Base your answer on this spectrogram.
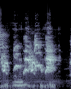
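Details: American Bully during a stud mating session at Imbalbalatong, Pozorrubio: a brief run of high, tonal whining yelps, rising and falling in three bursts over about a second, then a short final cry.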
